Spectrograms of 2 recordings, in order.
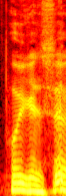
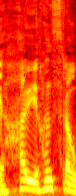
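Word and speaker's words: Huygens: 네, 얘도 옛날 사람인데 이 사람도 이제 요즘은 네덜란드 발음으로 바꿔서 이렇게 하위 헌스라고 불러주는데 어허.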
